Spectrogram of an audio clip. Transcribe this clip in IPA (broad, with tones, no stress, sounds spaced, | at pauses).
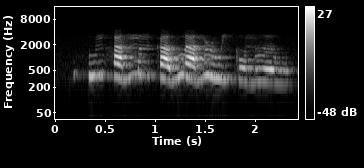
h u˧˥ n h a˨˩˦ n m ə˧ ŋ k a˨˩˦ w l a˨˩˦ n ɹ u˨˩ j k o˨˩˨ n ɣ ə˨˩ w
